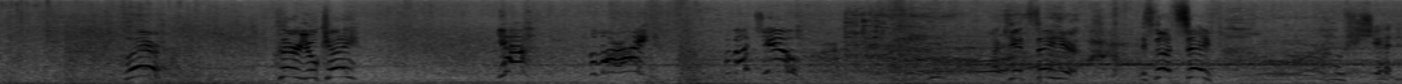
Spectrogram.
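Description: A young man calls out from nearby.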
